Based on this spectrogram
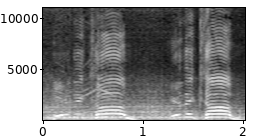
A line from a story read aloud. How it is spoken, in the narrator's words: they heard a few men shouting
